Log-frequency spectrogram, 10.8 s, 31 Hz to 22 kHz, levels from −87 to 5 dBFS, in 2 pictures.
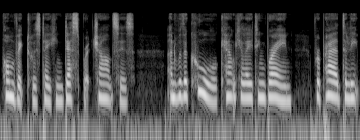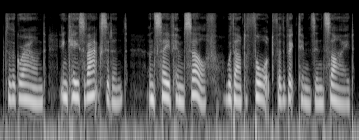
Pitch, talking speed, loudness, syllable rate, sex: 210 Hz, 180 wpm, -18 LUFS, 5.4 syllables/s, female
